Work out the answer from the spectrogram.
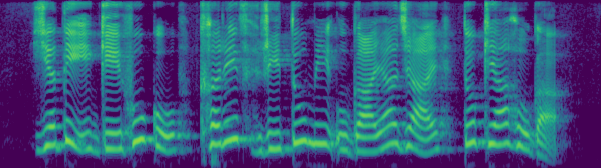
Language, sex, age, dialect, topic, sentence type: Hindi, female, 18-24, Hindustani Malvi Khadi Boli, agriculture, question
